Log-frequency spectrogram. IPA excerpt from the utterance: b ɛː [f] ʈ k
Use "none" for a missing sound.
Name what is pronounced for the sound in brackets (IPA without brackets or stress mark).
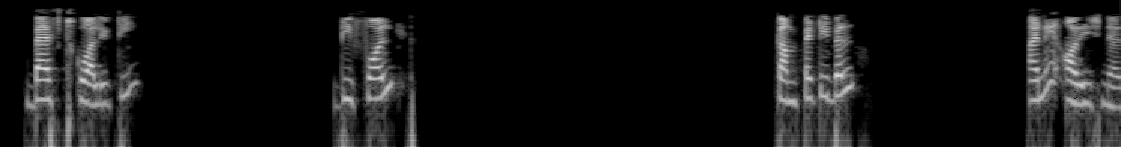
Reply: s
